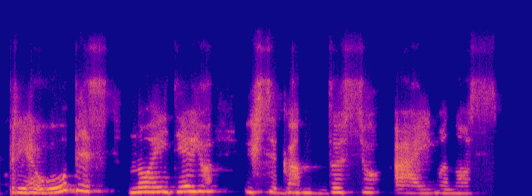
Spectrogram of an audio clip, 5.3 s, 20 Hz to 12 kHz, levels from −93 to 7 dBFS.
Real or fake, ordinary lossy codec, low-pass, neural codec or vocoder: real; Opus, 32 kbps; 7.2 kHz; none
